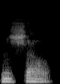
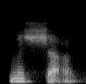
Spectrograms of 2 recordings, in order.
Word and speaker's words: Michelle: and all that um the most popular pronunciation is Michelle but hence um because it is a name remember that names they can be pronounce different and persons can choose the pronunciation that they want our next word is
